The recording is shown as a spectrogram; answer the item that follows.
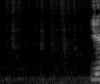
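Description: Pen writing on paper: faint, short scratching strokes of the tip across the sheet. A woman's voice starts near the end.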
